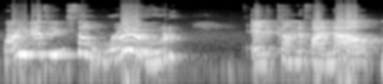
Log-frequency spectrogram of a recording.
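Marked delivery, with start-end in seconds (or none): 0.0-1.9 high-pitched, whiny mock offence; retold indignation. Retelling being laughed at during a speech, high indignant protest. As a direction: replay the hurt protest way up high. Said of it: "and I was like".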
